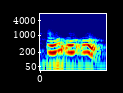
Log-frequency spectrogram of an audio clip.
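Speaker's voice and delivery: उ said short, then long, then extra-long; vowel lengths. Shown as a demonstration. Teacher demonstrating three vowel lengths to students, slowly. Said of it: "ह्या तीन ऊंना उच्चारण्यासाठी जेवढा वेळ".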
